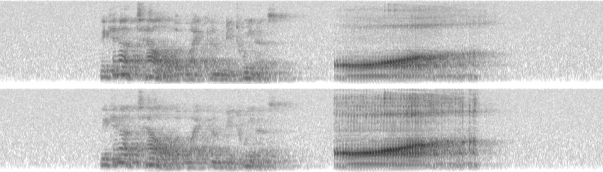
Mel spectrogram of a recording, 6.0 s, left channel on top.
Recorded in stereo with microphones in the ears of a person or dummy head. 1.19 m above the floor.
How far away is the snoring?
About 1.5 m.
